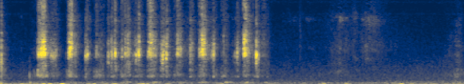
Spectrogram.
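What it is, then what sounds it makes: Wax-coated scratch art paper being scratched. A wooden stylus scratches lines into the lower right area of a black wax-coated scratch art sheet in a flat spiral pad. A quick series of short, bright, dry scratching strokes rasps for about two and a half seconds, then fades to faint, softer scraping over low background noise.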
